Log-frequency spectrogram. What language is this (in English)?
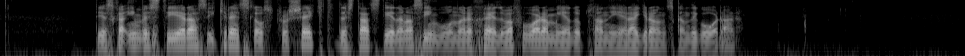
Swedish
